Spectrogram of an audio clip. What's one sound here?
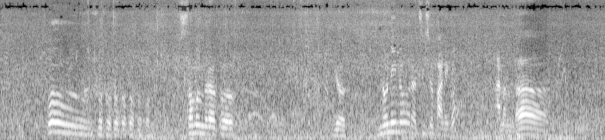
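A middle-aged man talks animatedly close to the microphone.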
